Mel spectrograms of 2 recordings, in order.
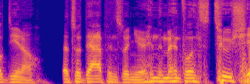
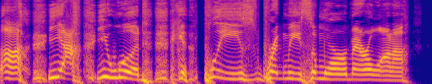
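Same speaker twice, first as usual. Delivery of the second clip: very high, irate, annoyed voice; 9 semitones higher than usual.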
